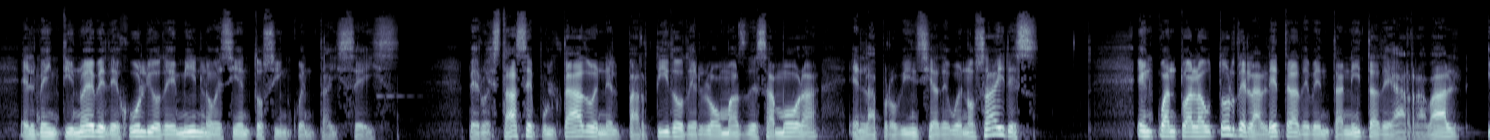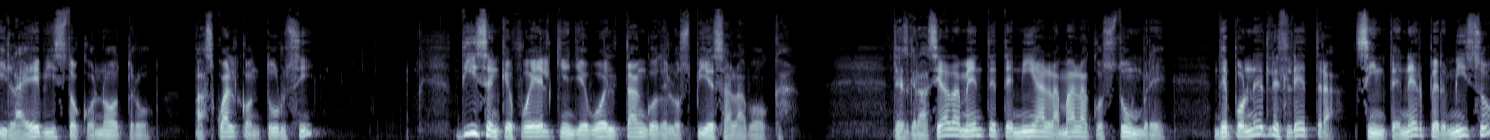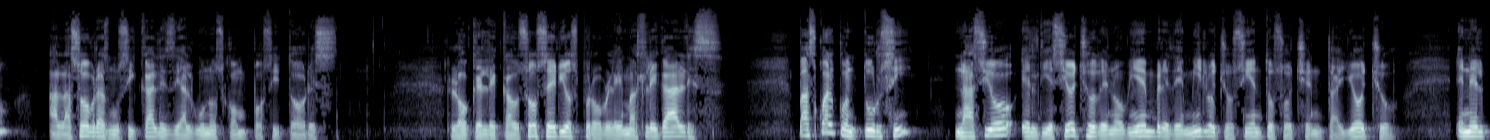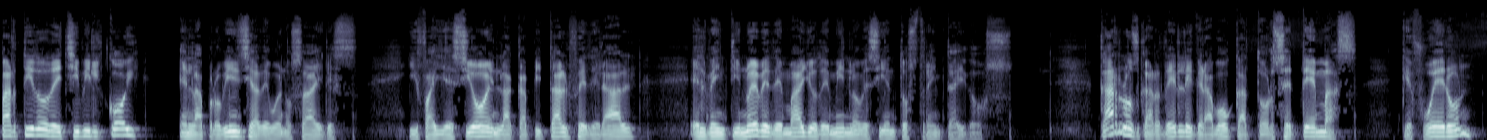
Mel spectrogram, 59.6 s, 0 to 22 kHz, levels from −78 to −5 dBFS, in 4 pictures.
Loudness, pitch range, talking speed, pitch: -21 LUFS, 100-130 Hz, 120 wpm, 110 Hz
